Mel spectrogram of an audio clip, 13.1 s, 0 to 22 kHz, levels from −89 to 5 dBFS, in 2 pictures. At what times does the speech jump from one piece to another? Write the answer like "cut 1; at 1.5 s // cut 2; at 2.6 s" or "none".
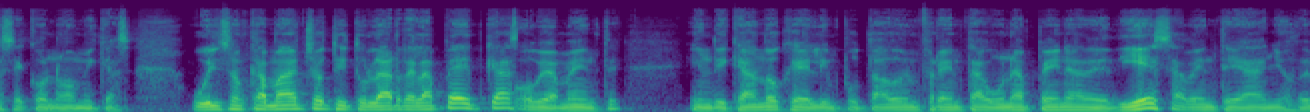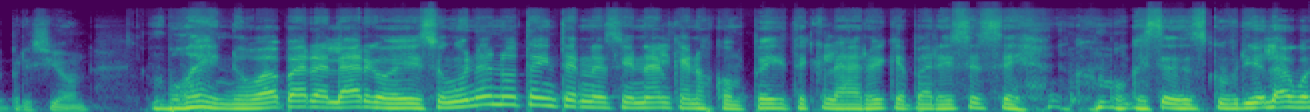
cut 1; at 2.6 s // cut 2; at 7.2 s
